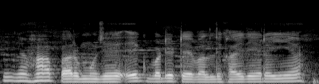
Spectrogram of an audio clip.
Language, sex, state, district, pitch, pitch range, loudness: Hindi, male, Uttar Pradesh, Saharanpur, 130 Hz, 125-150 Hz, -16 LUFS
